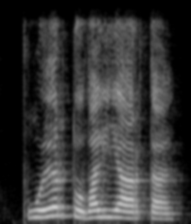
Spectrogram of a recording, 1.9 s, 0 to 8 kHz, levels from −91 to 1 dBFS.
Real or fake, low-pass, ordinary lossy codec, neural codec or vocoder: fake; 7.2 kHz; Opus, 64 kbps; vocoder, 44.1 kHz, 128 mel bands, Pupu-Vocoder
